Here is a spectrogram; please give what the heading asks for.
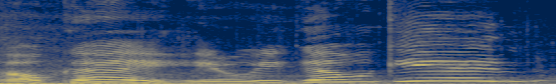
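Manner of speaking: slow, stretched-out weary sigh of a line, rising high; exasperated. Real, not acted. Streamer dragging out his weariness at yet another quest. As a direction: groan it like yet another chore.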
